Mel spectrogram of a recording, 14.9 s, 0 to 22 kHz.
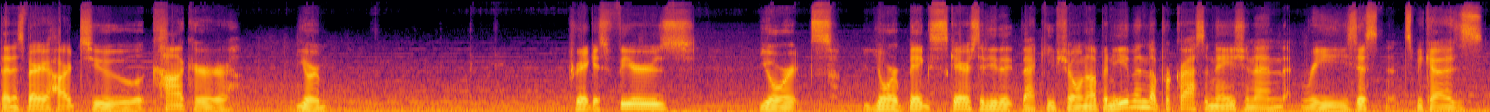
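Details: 21-year-old man with a stutter since he could talk, working to overcome it by slowing down; word repetitions audible; stuttering.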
